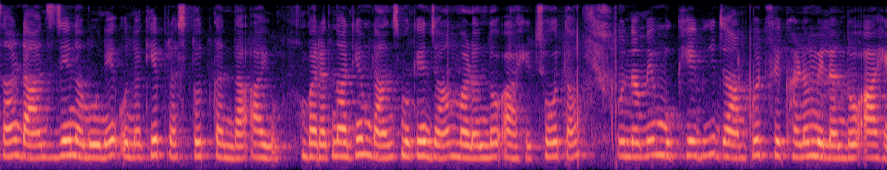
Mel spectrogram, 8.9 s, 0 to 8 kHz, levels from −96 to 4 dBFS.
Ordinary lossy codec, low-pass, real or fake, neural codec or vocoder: none; 7.2 kHz; real; none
